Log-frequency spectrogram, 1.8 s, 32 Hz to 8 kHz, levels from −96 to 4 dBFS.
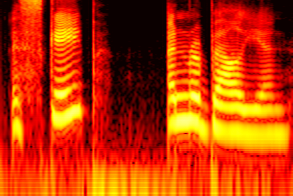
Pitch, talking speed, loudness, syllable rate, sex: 230 Hz, 100 wpm, -16 LUFS, 5.3 syllables/s, female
